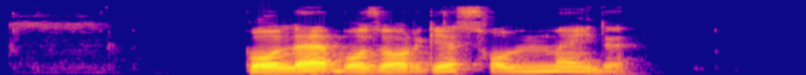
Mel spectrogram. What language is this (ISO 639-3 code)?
uzb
